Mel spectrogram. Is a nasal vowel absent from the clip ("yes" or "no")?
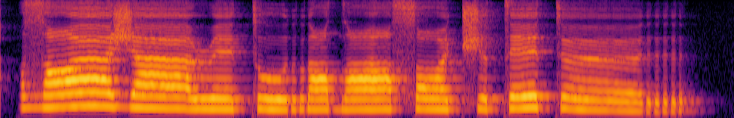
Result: yes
